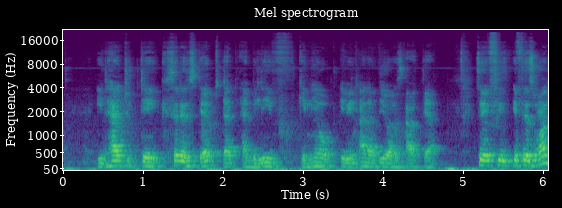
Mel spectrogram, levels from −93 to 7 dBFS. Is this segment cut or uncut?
uncut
